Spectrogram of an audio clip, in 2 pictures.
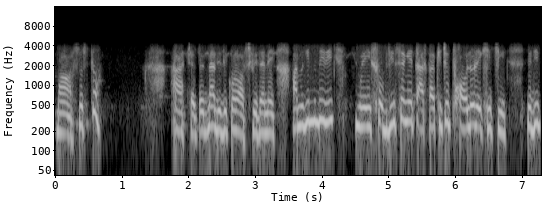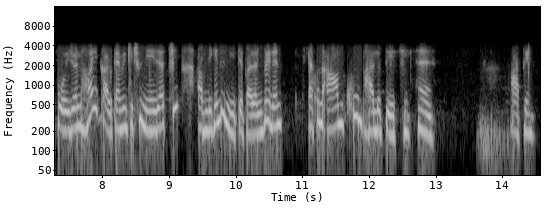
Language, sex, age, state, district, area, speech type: Bengali, female, 60+, West Bengal, Jhargram, rural, conversation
